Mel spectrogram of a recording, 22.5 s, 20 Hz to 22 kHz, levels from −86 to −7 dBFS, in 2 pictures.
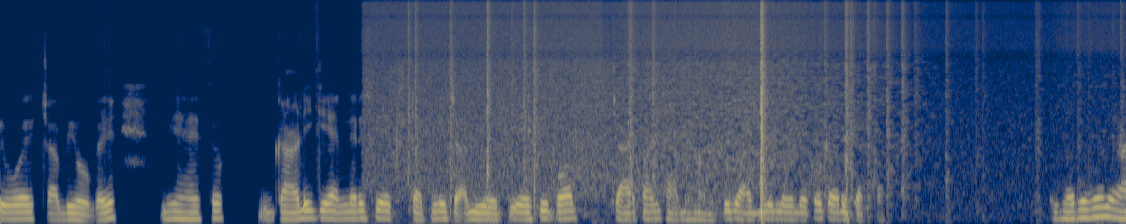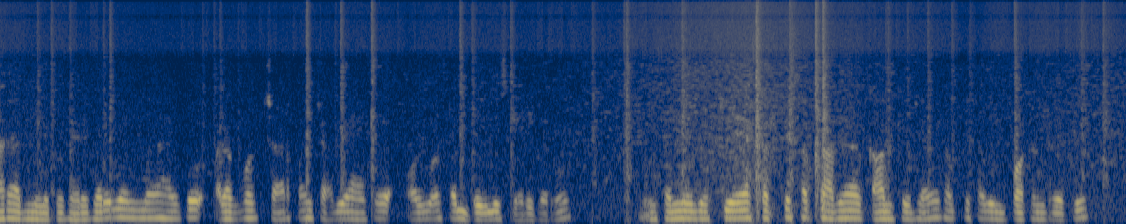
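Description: Noise suppressor artifacts run through the whole clip. The suppressor pulls steady noise down by about 16 dB frame by frame, so the residue sinks between phrases and rises under the speech.

Noise suppressor catching up, 3.61 to 9.01 s: the room noise jumps by about 25 dB near 3.5 s. The noise estimate needs 5.4 s to follow, so the noise passes loud at first, then sinks by about 14 dB.

Speech cut by the noise suppressor at 8.11–8.97 s, 11.79–12.39 s, 13.02–16.97 s, 17.64–17.93 s and 18.46–22.13 s: speech taken for noise is turned down by up to about 21 dB. It sounds swallowed and faint, briefly in the short spans and for around two seconds and one and a half seconds in the two long ones.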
